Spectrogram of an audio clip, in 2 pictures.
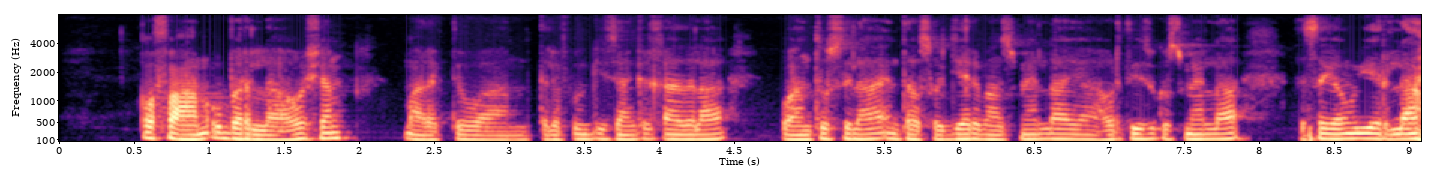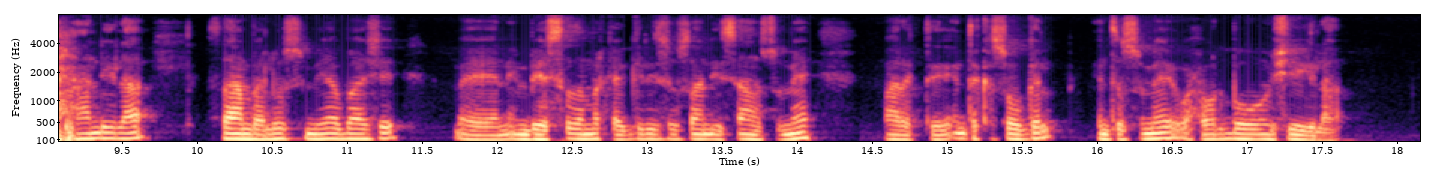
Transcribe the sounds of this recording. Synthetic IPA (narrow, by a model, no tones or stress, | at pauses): qɔfʕaːnʊ̰bɐɾɪlɐaɦɔʃɐn | maɾɐk̚t̪ʰɛwaːnt̪ʰɛlɛfɔːŋkʰiːsaːŋkʰɐqɑːðɪlɐha | wɑːnt̪ʰʊsɪlɐɦaɪnt̪ʰaːsɔːd͡ʒɛɾɪβaːnsʊmɛjnlɐhaːjaːɦɔrt̪ʰiːs̬kʰʊsɐmɛːnlɐhaɐsɐɣanʊjɛːɾɪlɐaħaːnɖiːlɐa | saːmbaːlʊʊsʊmɪjaːbaːʃɛ | ɛnɪmbɛːsɐðɐmɐrkʰaːɡɪlɪs̬ɔsaːnɪsaːnsʊmɛː | maɾɐk̚t̪ʰɛjɪnt̪ʰɐkʰɐ̥sɔːɡɐl | ɪnt̪ʰɐsʊmɛːwɑ̰ħwɑlbɐwunʃɛːɣɪlɐha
